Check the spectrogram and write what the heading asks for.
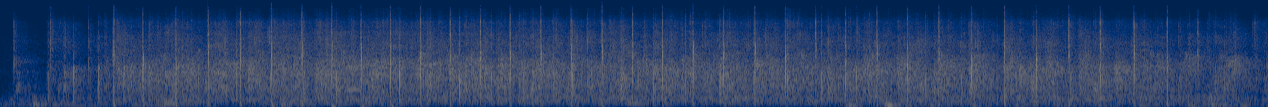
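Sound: audience applause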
